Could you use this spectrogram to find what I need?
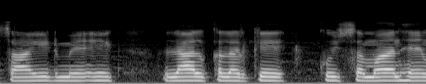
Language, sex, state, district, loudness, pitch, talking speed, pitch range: Hindi, male, Jharkhand, Deoghar, -15 LUFS, 175 Hz, 125 wpm, 170-180 Hz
